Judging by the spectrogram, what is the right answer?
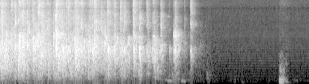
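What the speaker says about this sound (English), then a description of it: "put your hands together in warm applause" An audience at an AI event applauds warmly, with dense, close clapping that thins into scattered claps and stops near four seconds, followed by a brief single knock or cough in the silence.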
